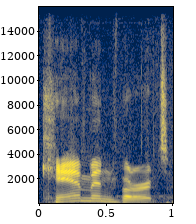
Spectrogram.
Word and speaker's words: camembert: six or seven prepared camembert rhymes with cucumber wait pro nouns okay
